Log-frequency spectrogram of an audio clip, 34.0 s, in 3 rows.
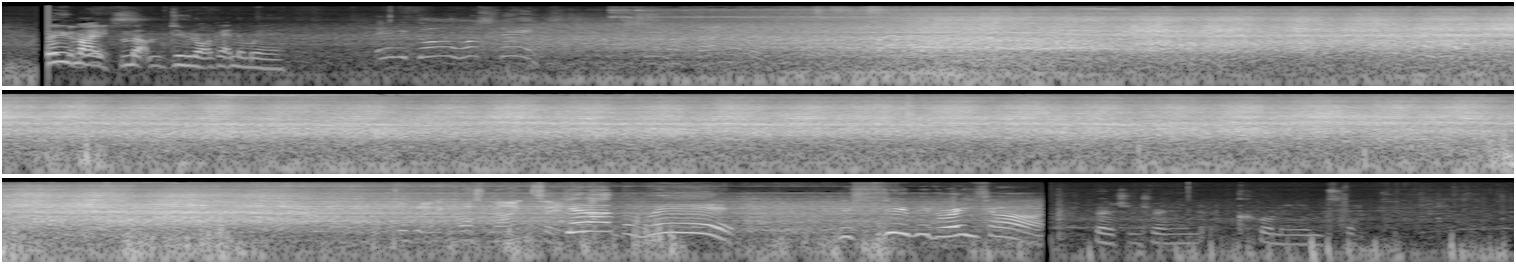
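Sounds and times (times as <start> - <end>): train wheels rumbling on rail: 4.4 - 30.4
steady high tone: 4.6 - 30.4.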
